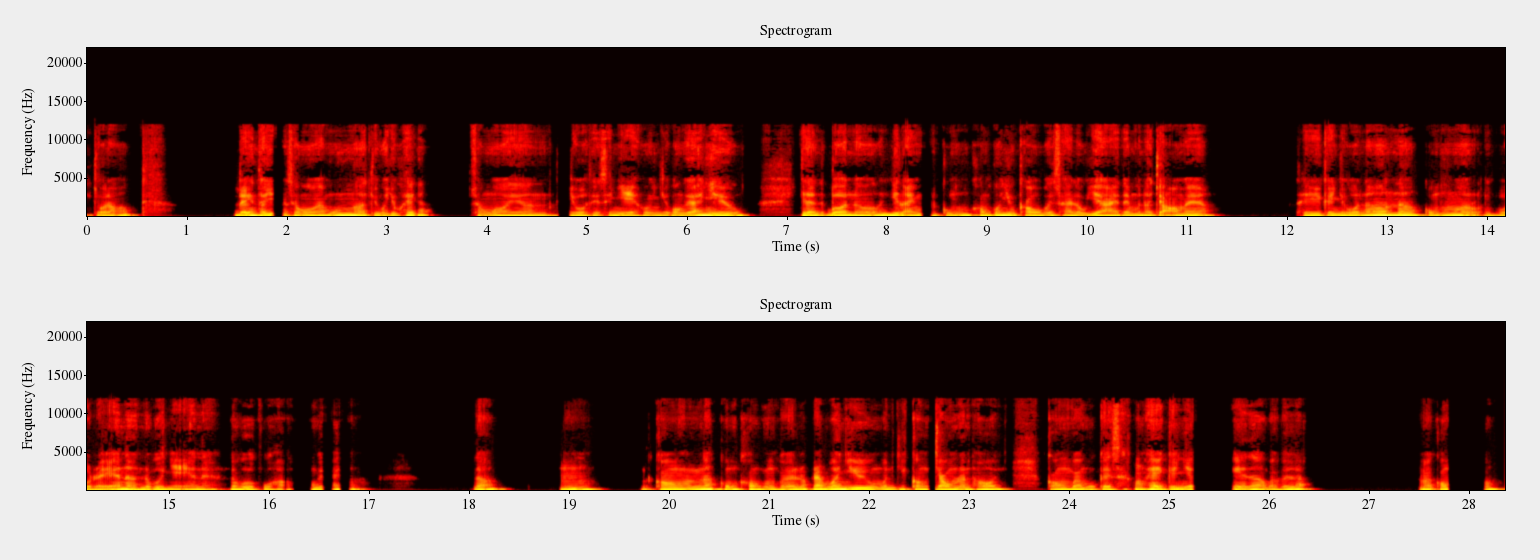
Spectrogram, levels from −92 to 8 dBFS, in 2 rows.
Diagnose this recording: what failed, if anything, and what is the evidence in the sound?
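Soft-edged silent holes break the speech at 1.85–1.99, 4.71–4.85, 8.33–8.48, 16.14–16.84 (scattered gaps, longest around 0.2 s), 22.58–22.68, 25.23–25.67 and 27.79–28.18 s. This is AAC frame loss with muting at the codec stage. Lost frames were decoded as silence, and the overlapping windows fade the sound out and back in.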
